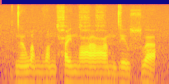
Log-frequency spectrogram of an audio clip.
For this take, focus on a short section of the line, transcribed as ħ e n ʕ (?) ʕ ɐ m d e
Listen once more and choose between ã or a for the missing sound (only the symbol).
a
